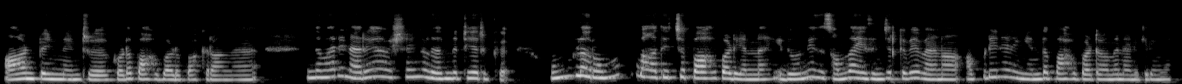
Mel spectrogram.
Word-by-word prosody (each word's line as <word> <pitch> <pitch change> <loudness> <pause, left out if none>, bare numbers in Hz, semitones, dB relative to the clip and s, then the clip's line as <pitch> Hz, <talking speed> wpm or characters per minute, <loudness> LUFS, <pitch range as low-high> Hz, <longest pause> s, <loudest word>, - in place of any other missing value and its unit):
ஆண், 260 +2 +6
பெண் 245 -2 +5
என்று 225 -1 0 0.2
கூட 220 +3 0
பாகுபாடு 225 -2 -1
பாக்குறாங்க. 215 -1 -6 0.7
இந்த 310 - +2
மாரி 355 +3 -3
நிறைய 310 +5 0 0.2
விஷயங்கள் 340 -1 -1
இருந்துட்டே 270 +1 +2
இருக்கு. 235 -6 -7 0.5
உங்கள 380 +6 +3 0.2
ரொம்ப 310 +4 +2 0.3
பாதிச்ச 320 0 -1 0.2
பாகுபாடு 285 -2 +3
என்ன? 230 0 +1 0.2
"இத 230 - +1
வந்து 285 +7 +1
இந்த 295 -3 -2
சமுதாயம் 265 +1 +2
செஞ்சிருக்கவே 265 +2 0
வேணாம்!" 230 0 0
அப்படின்னு, 330 +8 -5
நீங்க 255 -3 +2
எந்த 270 +3 +2
பாகுபாட்டை 245 -2 -2
வந்து 230 0 0
நினைக்கிறீங்க? 225 0 -4
255 Hz, 145 wpm, -21 LUFS, 230-305 Hz, 0.7 s, ஆண்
